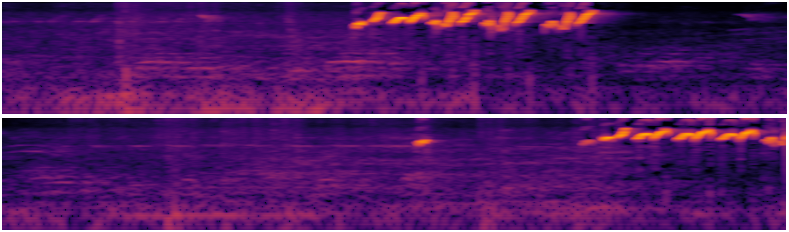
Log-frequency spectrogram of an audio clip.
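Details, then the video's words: Female pied bushchat used to draw responses from males: quick bursts of high, thin chirping notes about a second long, repeated twice with a pause between, over a faint low hum. "BURUNG MANTENAN GUNUNG BETINA GACOR UNTUK TARIK RESPON BUNYI MANTENAN JANTAN"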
